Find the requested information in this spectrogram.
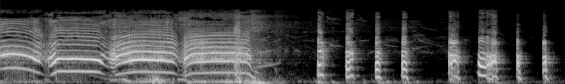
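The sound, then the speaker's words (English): A voice imitates a dog's pained scream with four loud, shrill, wavering yelps in quick succession, then breaks into a run of short, sharp bursts that sound like laughter. “when you hear that scream, do you feel sorry for her?”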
